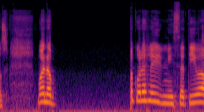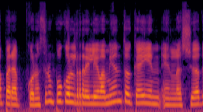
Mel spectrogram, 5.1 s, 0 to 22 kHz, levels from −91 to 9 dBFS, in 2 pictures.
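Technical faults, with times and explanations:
0.67–1.66 s, long network dropout: for about a second the sound is replaced by a continuation of what came just before, a buzzy, hissing tail that fades rather than cutting to silence. This is likely a stretch of lost packets concealed by the receiver. About 600 ms of the original never returns, so the sound resumes further along. On a spectrogram, smeared, repetitive bands decay across the gap. The waveform shows a tapering, patterned envelope rather than a flat line.
1.75–5.07 s, jitter buffer speed-up: after the gap, the receiver is holding a backlog of roughly 400 ms and drains it by cutting out pitch-period-sized slivers again and again. Playback runs at about 109% speed with unchanged pitch, so the sound feels hurried and rhythm tightens unnaturally, with something like 300 ms removed in total. A spectrogram shows harmonics at normal spacing but compressed in time, with tiny discontinuities at the splice points. 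The waveform shows periodic cycles repeatedly shortened.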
